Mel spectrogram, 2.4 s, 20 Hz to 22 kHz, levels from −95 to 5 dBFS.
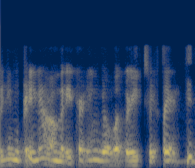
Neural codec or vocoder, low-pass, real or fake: codec, 16 kHz, 1 kbps, FreqCodec, smaller model; 7.2 kHz; fake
